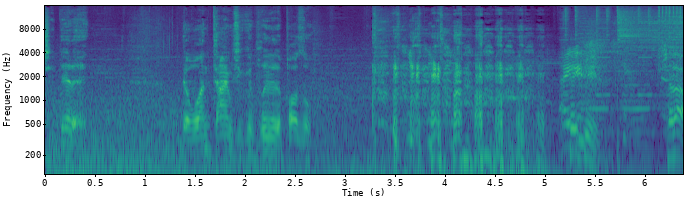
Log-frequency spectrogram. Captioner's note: laughs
